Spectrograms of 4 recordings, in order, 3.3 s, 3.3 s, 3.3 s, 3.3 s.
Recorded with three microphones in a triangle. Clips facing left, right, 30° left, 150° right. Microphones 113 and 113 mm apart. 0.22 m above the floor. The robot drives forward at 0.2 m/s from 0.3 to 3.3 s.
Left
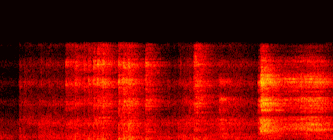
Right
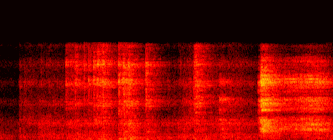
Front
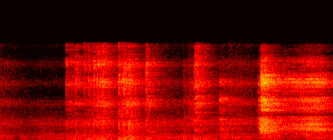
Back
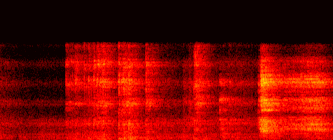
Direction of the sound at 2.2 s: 90° left.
